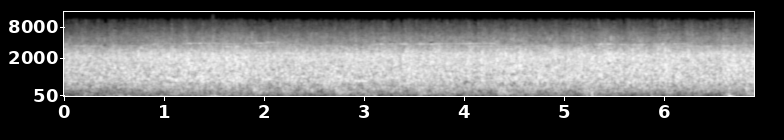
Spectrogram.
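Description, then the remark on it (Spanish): A football stadium crowd applauds steadily for about seven seconds as player Borja Iglesias, 'el Panda', is substituted and leaves the pitch, a dense, even roar of clapping with no break and no voices standing out. “Sí, que le aplauden al Panda. Ovación cerrada, ¿eh?”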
